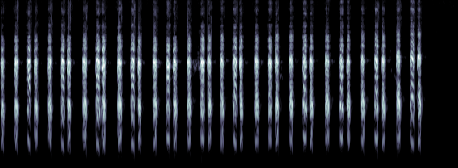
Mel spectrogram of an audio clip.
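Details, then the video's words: Female chukar partridge giving a call used for hunting: a rapid run of short, harsh, clucking notes, about two per second. The notes are steady and evenly loud for over five seconds, then stop. No other sounds are heard. "Madi Chakor Awaz Female Hunter Soundصدای شکاری مادی چکور کبک"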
